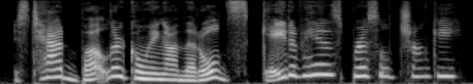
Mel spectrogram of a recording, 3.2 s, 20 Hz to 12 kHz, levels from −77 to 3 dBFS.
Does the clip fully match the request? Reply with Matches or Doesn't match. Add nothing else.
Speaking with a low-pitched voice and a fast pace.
Doesn't match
